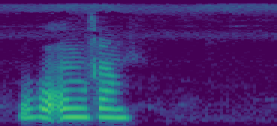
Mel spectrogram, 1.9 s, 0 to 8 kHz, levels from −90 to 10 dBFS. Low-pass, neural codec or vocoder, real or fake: 7.2 kHz; none; real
